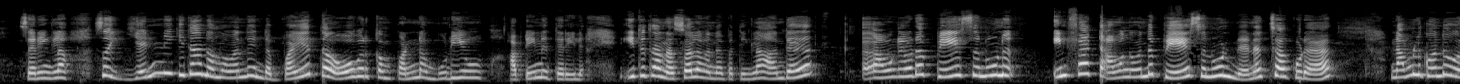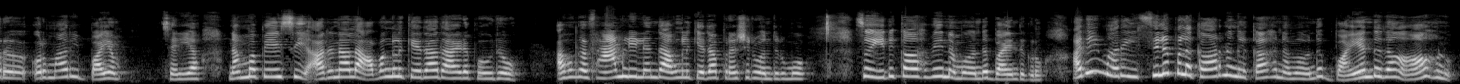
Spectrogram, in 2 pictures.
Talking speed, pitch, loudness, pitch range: 130 wpm, 325 Hz, -16 LUFS, 280-375 Hz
